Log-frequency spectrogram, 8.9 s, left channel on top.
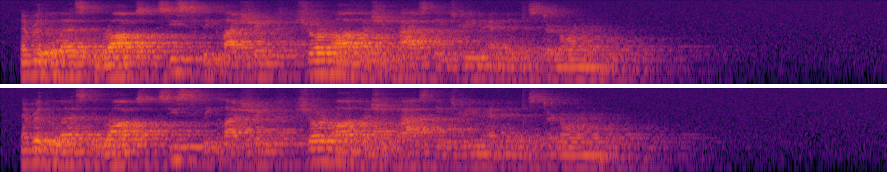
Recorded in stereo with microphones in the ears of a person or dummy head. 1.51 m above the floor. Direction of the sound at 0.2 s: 75° left (ahead or behind).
